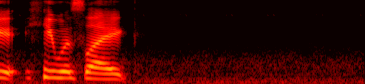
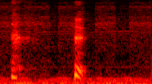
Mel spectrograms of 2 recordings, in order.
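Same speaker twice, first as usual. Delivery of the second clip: wheezing laugh; 9 dB quieter than usual. Real, not acted. Laughing at chat.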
